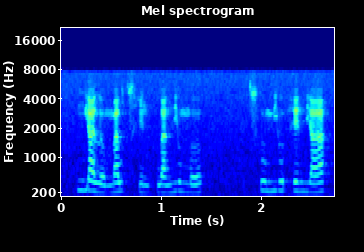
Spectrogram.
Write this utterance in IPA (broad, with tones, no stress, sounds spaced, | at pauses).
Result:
ŋ j a˥˧ l o˨˩ m a˦ w t͡sʰ ĩ˨˩ n h w a˧ n̪ j u˥˧ m o˨˦ | t͡sʰ u˧ m j u˧ h e˧ n̪ j a˨˦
